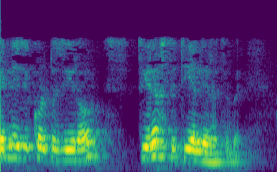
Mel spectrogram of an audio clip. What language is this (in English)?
Kannada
